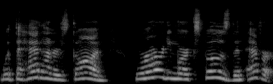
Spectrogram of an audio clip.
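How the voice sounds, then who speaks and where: The female-sounding voice is a put-on character voice with a high pitch. It races along at a very fast pace. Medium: read story. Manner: anxious.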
